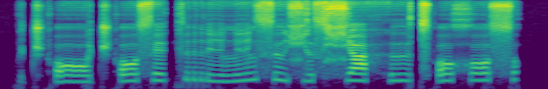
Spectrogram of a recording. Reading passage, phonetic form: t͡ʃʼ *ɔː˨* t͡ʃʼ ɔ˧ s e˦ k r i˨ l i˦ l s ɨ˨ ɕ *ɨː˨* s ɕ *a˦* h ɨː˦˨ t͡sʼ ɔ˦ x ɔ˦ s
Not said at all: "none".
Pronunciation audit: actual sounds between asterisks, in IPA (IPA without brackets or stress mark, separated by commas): ɔː˨, ɨ˨, a˦˨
